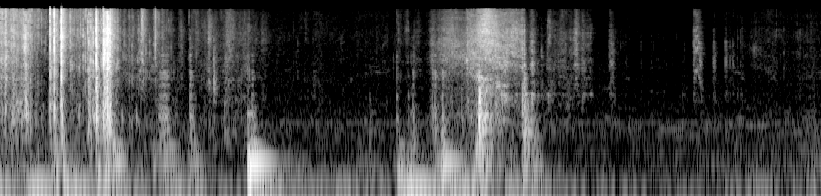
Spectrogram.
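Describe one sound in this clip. A cardboard box lid scrapes and thumps as it is opened.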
